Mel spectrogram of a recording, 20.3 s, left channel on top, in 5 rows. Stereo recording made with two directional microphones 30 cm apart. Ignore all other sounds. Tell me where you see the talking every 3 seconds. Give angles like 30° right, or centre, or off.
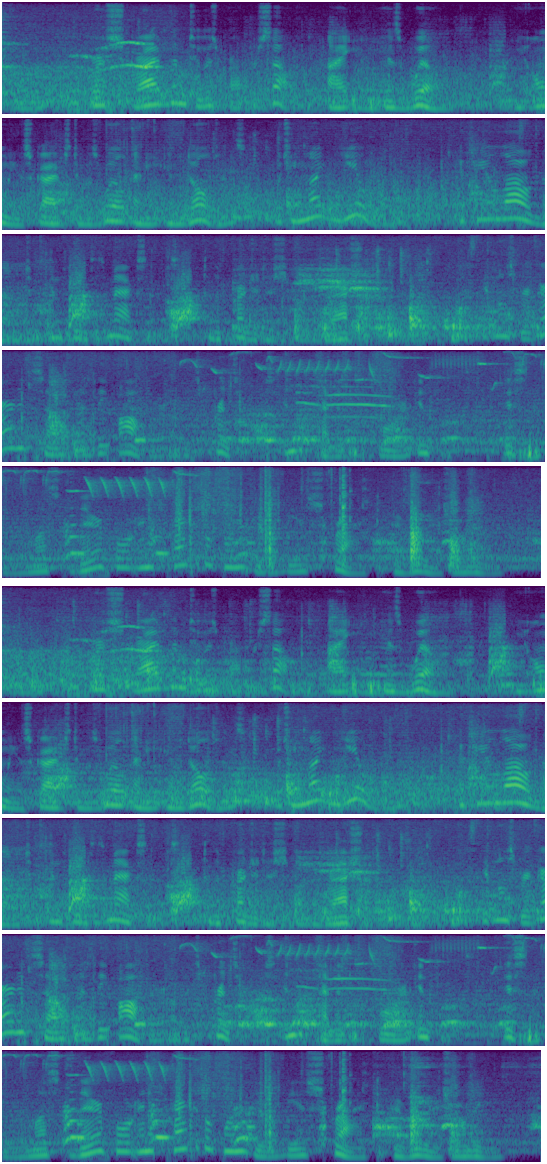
20° left, centre, 20° right, 30° right, 30° right, 30° right, 30° right.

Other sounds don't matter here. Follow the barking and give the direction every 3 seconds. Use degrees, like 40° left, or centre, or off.
60° right, 50° right, 30° right, 10° left, 20° right, 40° right, 60° right.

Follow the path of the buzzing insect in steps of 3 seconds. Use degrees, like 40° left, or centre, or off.
10° right, 30° right, 30° right, 20° right, 10° right, 10° left, 20° left.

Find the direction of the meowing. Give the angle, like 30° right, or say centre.
40° left.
